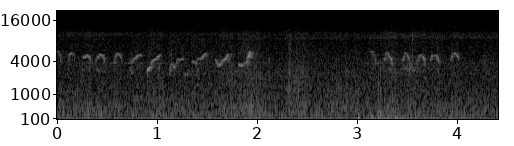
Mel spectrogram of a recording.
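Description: A small bird singing faintly: a rapid run of high chirping notes for about two seconds, then a second, shorter run near the end.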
